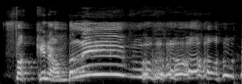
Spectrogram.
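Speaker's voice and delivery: imitated ecstatic shriek, drawn out slowly; top-of-lungs scream. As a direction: scream it very high in total disbelief, tipping into laughter. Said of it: "he's screaming from the top of his lungs".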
